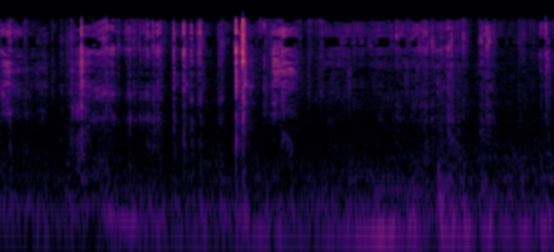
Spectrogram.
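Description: A solid oval bar of green soap held in the hand is shaved with a utility knife blade, sending strips and crumbs of soap off the bar. The sound is a run of dry, bright scraping and crackling cuts with short crisp snaps, the sharpest near the middle of the clip.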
